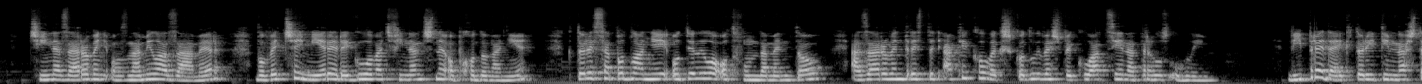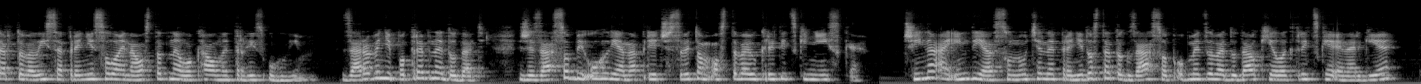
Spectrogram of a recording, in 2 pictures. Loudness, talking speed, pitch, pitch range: -18 LUFS, 135 wpm, 230 Hz, 215-245 Hz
